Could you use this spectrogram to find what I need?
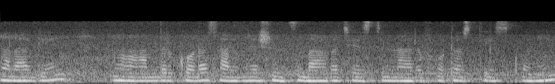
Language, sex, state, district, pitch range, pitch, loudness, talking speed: Telugu, female, Andhra Pradesh, Manyam, 165-180 Hz, 175 Hz, -16 LUFS, 95 wpm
